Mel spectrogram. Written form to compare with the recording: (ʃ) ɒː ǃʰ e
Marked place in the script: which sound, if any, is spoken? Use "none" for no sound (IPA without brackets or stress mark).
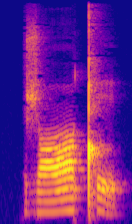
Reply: ʒ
